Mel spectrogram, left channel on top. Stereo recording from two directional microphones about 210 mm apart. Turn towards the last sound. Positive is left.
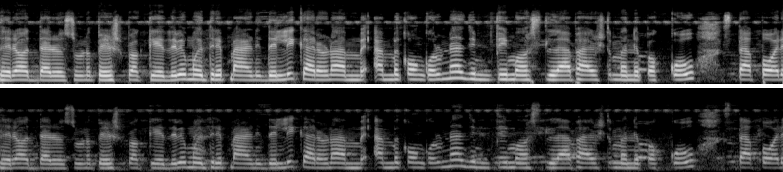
turn(degrees=40)  # may be behind; listen again after turning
